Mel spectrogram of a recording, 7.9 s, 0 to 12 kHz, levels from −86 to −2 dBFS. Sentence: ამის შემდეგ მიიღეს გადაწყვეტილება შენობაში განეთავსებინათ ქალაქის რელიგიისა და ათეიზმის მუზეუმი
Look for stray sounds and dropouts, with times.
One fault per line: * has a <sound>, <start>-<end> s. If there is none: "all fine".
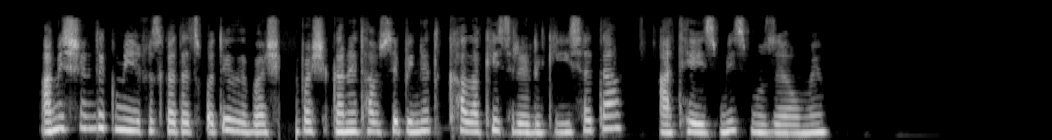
* has a dropout, 2.1-2.2 s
